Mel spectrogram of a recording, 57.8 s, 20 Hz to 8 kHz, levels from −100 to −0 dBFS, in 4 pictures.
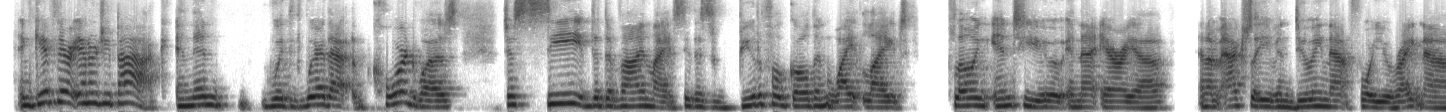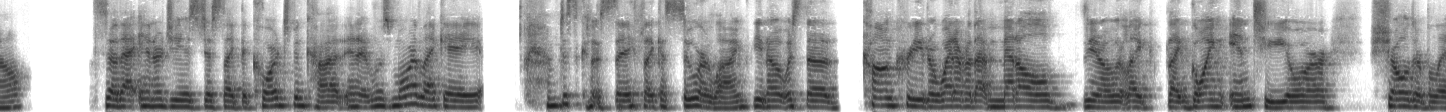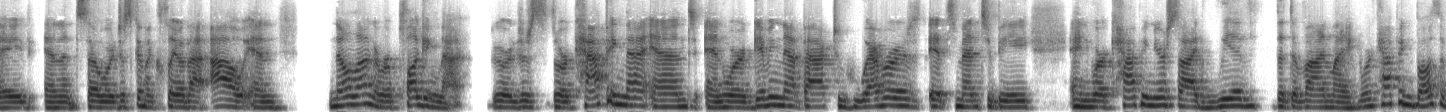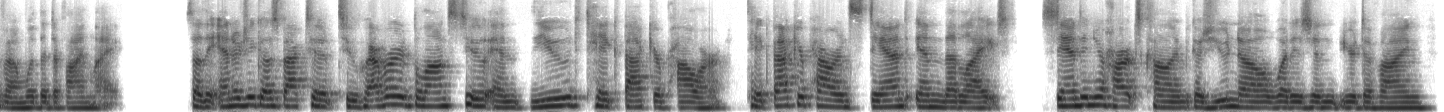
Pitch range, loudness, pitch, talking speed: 155-195 Hz, -20 LUFS, 170 Hz, 175 wpm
